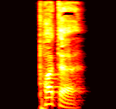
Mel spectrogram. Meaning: dative singular of Pott
- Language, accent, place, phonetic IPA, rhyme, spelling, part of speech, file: German, Germany, Berlin, [ˈpɔtə], -ɔtə, Potte, noun, De-Potte.ogg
